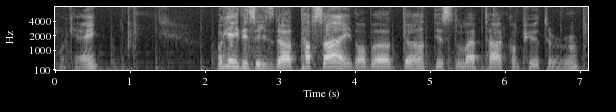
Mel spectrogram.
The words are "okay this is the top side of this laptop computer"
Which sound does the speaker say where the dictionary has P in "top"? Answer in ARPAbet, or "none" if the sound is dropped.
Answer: F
